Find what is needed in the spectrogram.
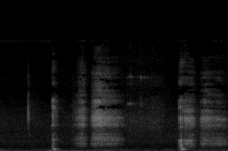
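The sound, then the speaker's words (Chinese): Heavy breathing from someone winded after dancing: a few quick gasps and breathy exhales, faint and without speech. “我喘气太厉害了”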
